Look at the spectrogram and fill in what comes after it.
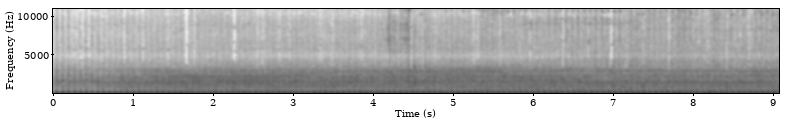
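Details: Yamaha Grizzly 660 ATV idling just after throttle cable replacement: steady, even single-cylinder thump at about three and a half beats a second, no misses or knocks; normal healthy idle.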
